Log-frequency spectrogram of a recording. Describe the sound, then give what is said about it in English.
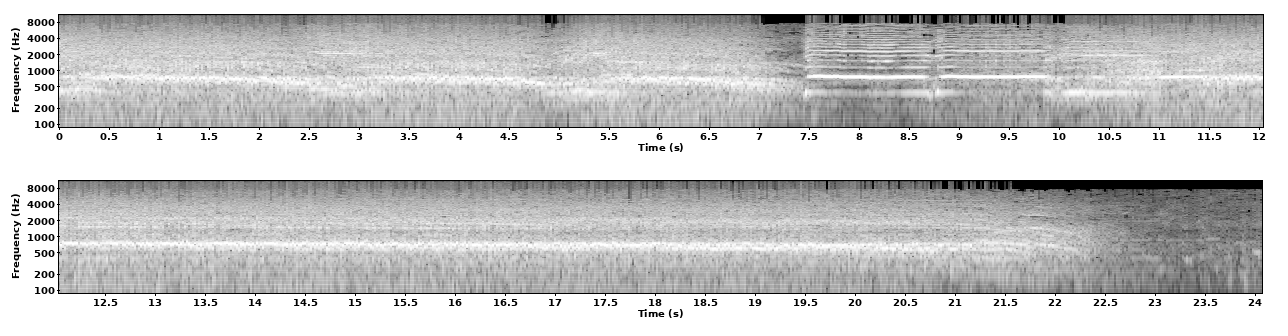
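A crowd at a gathering cheers and whoops loudly to welcome a guest, a dense roar of voices that lasts over twenty seconds with a brief sustained tonal call partway through, then fades out. “So let us very loudly welcome Dinabandhu.”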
